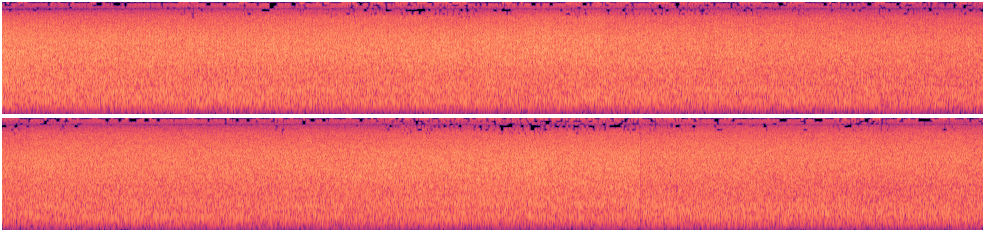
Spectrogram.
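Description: Swollen mountain river in heavy flow: a full, steady rush of tumbling water that holds even throughout.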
